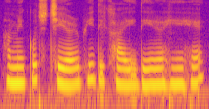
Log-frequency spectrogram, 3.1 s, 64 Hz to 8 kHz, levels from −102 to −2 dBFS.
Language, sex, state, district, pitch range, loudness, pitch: Hindi, female, Assam, Kamrup Metropolitan, 195-210 Hz, -14 LUFS, 200 Hz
